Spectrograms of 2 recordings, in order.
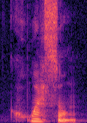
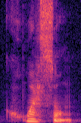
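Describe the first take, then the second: First: The word is said with French sounds. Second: The same.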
